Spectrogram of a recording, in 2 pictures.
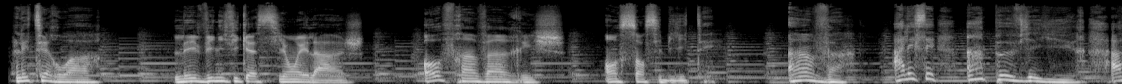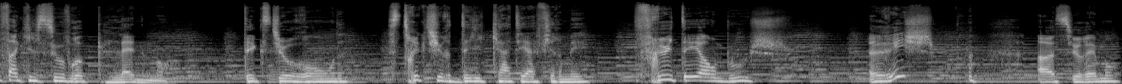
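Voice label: French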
